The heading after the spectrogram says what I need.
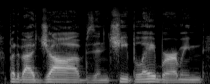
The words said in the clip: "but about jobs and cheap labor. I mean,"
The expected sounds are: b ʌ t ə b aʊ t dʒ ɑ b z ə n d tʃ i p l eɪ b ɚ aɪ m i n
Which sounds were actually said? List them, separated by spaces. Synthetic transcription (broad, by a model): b ʌ t ə b aʊ t dʒ ɑ b z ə n tʃ i p l eɪ b ɚ aɪ m i n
